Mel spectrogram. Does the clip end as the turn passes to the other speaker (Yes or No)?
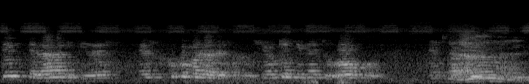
No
